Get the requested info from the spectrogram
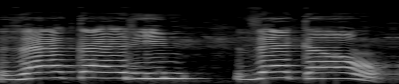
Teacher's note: وقف کی صورت میں را کو ہم پر پڑھیں گے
